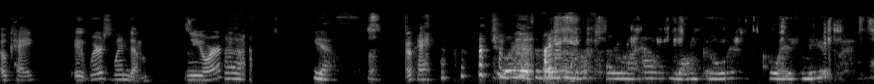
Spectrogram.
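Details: 17-year-old living with cerebral palsy, speaking spontaneously in a live interview; dysarthric speech in cerebral palsy.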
